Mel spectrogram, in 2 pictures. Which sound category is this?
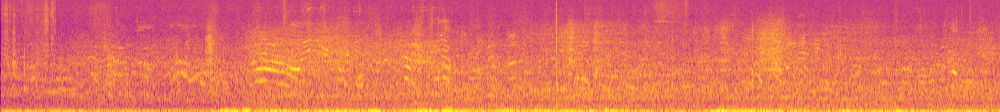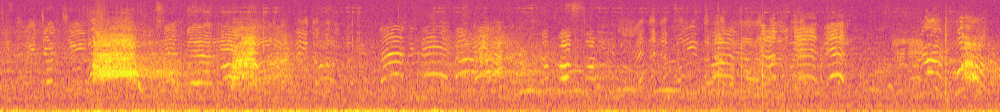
Soundscapes > Urban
